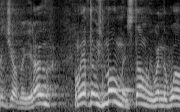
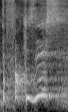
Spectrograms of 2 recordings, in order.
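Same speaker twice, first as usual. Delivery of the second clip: incredulous; 12 semitones higher, slower than usual. Retold or imitated. Family reacting to brother.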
